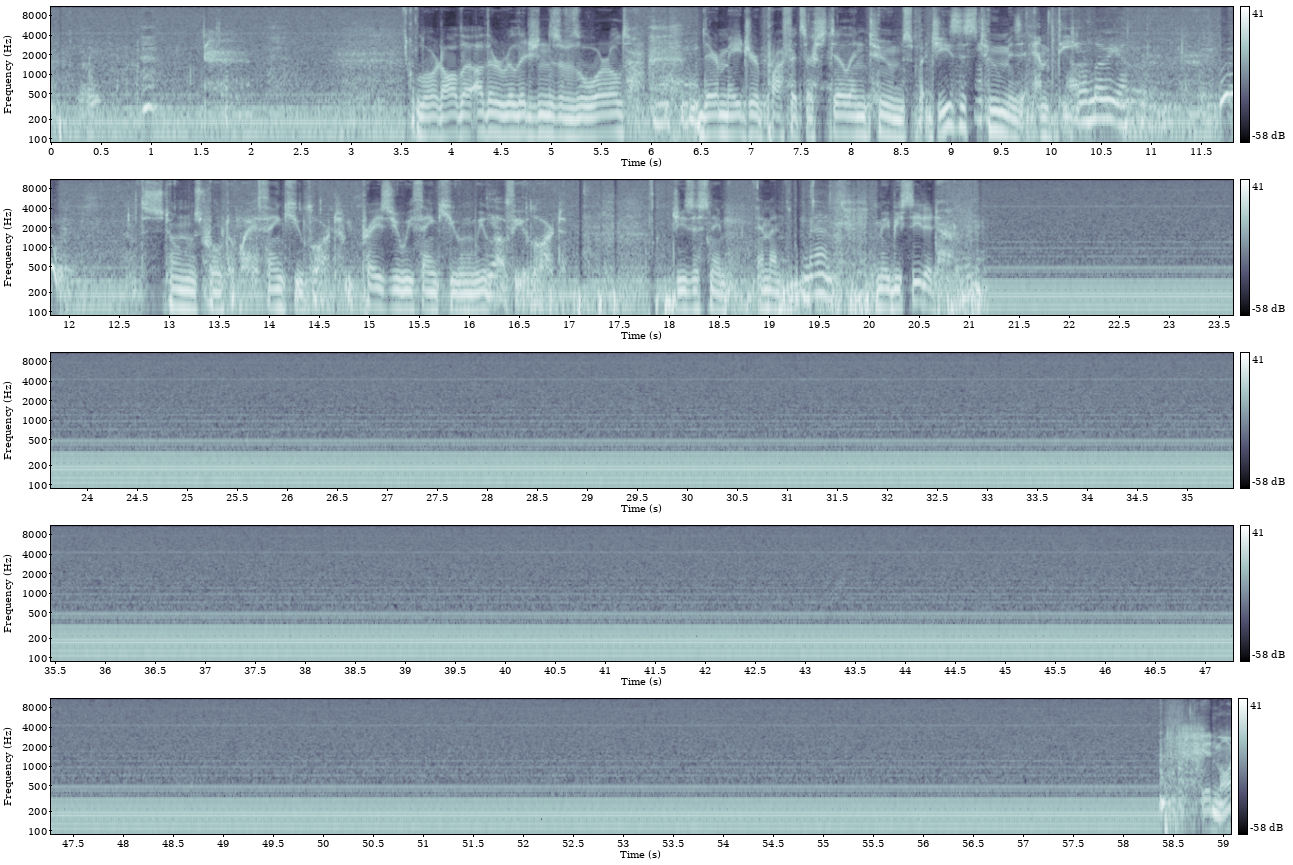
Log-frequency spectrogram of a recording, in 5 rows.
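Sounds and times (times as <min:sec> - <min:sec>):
low electrical hum: 0:00.0 - 0:59.0
static hiss: 0:00.0 - 0:59.0.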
